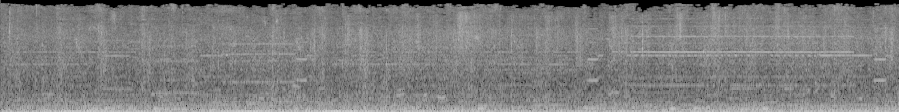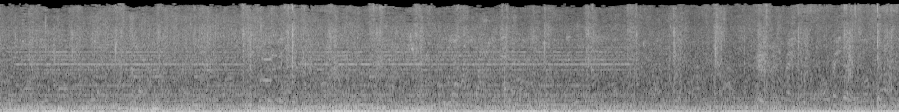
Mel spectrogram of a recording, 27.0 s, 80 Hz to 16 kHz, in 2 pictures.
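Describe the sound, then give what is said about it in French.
Field recording of city street ambience beside the Seine in Paris, August 2000: a constant low rumble of traffic and engines with murmuring crowd voices, sharp clatters, and thin high tones drifting in and out at steady loudness. “Mix avec prise de son Paris, mois d'août 2000, Vert de la Seine.”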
